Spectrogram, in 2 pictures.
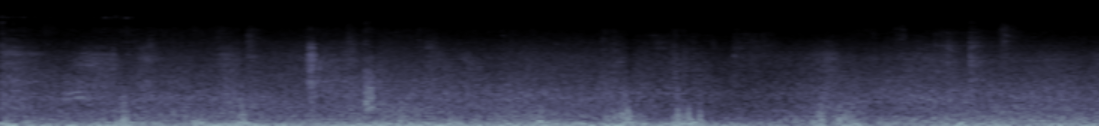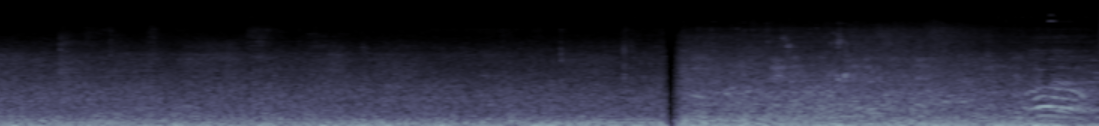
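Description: Wind rushes loudly past a moving bicycle rider.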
